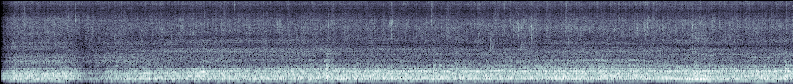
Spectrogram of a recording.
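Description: Steady heavy rain, with the diesel engine of a JCB backhoe loader running underneath as it works.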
